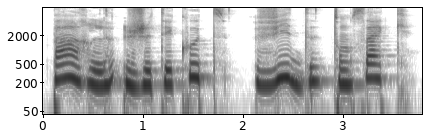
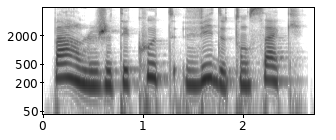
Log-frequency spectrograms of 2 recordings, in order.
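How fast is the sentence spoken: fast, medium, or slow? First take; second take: slow; medium. First: It is spoken slowly with every word articulated. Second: It is spoken at a normal conversational speed. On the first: "Objectif, articulation" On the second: "Vitesse standard maintenant"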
